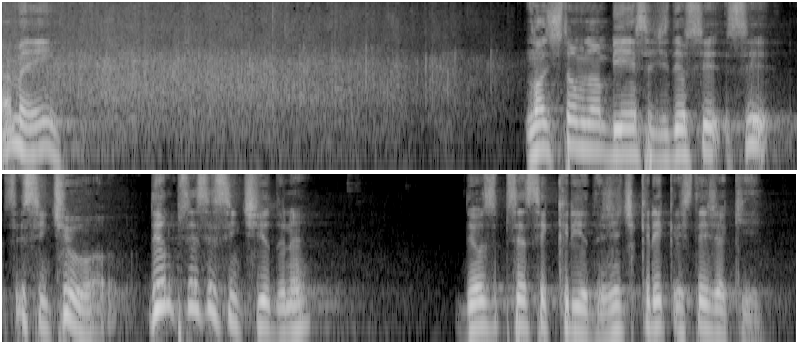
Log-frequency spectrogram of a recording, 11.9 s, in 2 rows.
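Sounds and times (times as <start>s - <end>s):
audience applauding: 0.0s - 3.9s
speech: 0.1s - 0.6s, 3.9s - 8.4s, 9.4s - 11.8s.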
